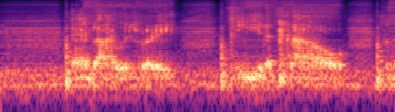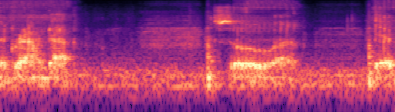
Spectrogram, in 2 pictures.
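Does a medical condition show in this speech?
Yes: head and neck cancer surgery; feeding tube during cancer treatment; after surgery.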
